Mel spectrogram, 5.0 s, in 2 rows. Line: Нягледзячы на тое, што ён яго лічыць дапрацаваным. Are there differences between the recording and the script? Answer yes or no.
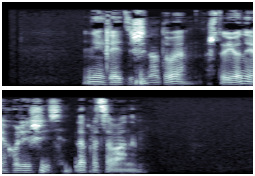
no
